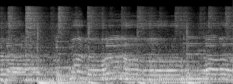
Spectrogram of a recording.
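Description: Live band playing an upbeat dance groove with a drum kit, and a lead singer's voice over it.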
